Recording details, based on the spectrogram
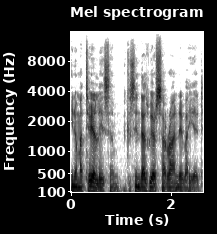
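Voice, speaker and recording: A man speaks with an American accent. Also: very clean recording, silent background. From outside the US. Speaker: architect who studies sacred spaces. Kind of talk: interview conversation. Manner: halting, many repetitions.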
